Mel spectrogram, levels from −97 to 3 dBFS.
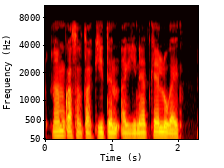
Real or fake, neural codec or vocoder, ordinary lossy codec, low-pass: real; none; none; 7.2 kHz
